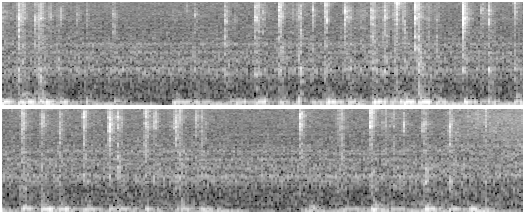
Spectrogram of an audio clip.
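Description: Quiet, rapid clicking of keys as an email address is typed on a computer keyboard, an uneven patter of light taps over a low steady hum, with no talk.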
